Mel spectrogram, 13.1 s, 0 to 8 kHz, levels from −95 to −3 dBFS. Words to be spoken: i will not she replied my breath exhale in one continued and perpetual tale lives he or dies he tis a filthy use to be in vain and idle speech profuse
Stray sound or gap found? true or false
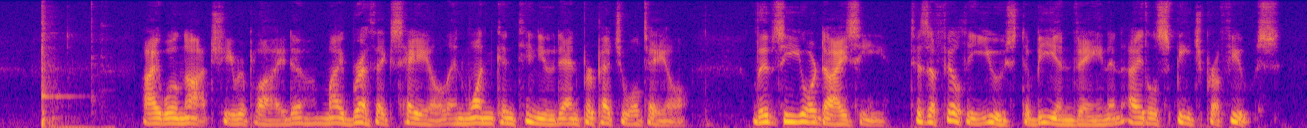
true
